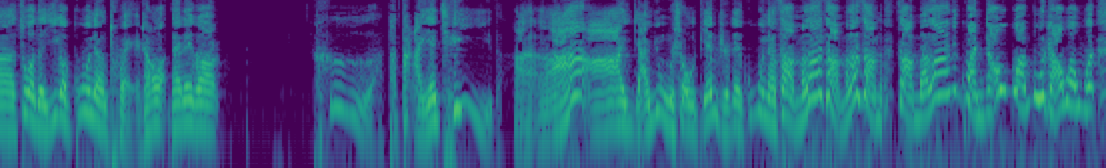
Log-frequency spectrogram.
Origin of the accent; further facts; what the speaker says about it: Shanghai, China; 你看我老家嘛，哎，俺的老家上海人心就是细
